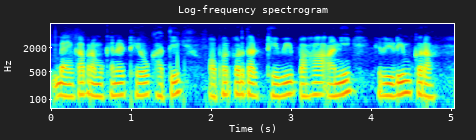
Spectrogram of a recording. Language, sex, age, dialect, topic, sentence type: Marathi, male, 25-30, Varhadi, banking, statement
